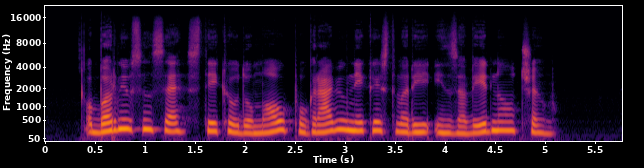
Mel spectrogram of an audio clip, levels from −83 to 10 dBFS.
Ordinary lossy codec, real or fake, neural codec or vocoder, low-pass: none; fake; autoencoder, 48 kHz, 32 numbers a frame, DAC-VAE, trained on Japanese speech; 19.8 kHz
